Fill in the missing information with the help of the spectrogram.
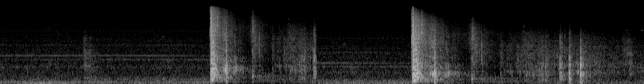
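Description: Two loud shots from a custom-built AR-15 rifle, about two seconds apart, each followed by a few fainter cracks.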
